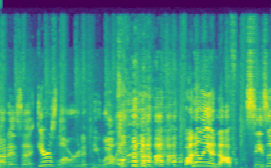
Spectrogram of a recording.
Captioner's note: all giggling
